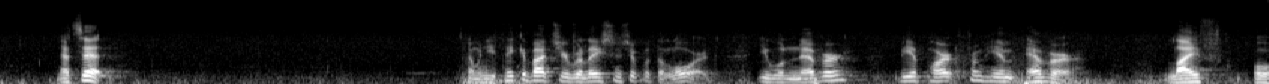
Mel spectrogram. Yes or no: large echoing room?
yes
